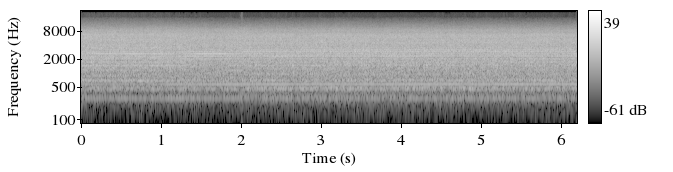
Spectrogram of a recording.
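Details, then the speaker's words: Dodge Dakota electric radiator cooling fan after repairing a loose ground connection: loud steady rushing air with faint constant hum, no rattle or scraping; running normally. "I'd say it's working pretty well. I got this all finished up."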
